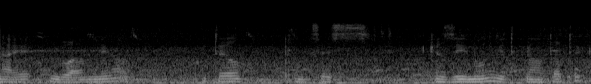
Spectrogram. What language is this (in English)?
Bulgarian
